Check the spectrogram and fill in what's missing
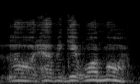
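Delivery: high Southern plea; Southern boy. Retold or imitated. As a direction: pray as a weary Southern boy. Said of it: "he's, like, a Southern boy".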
